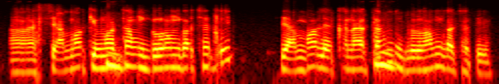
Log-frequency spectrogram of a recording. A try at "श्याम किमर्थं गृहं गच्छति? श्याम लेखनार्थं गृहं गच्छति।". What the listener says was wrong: हड़बड़ी मत करो बेटा, यहाँ पर कोई ट्रेन पकड़ने वाले नहीं है, धीरे धीरे बोलो। हाँ, एकदम आराम से बोलो ना, इतना हड़बड़ी कर रही है ना।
